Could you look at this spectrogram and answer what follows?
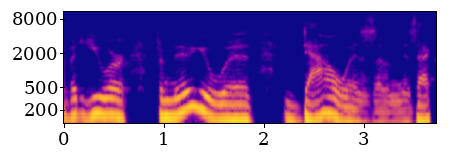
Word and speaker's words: Taoism: you are familiar with Taoism is that correct yes Jian I started studying Taoist alt and it's pronounced with a D but it's actually spelled with a T so as T AO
